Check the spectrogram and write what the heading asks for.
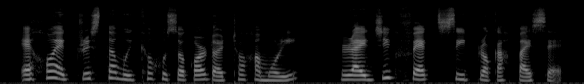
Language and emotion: Assamese, neutral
